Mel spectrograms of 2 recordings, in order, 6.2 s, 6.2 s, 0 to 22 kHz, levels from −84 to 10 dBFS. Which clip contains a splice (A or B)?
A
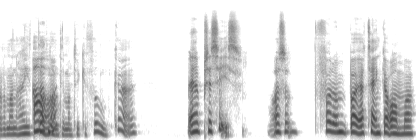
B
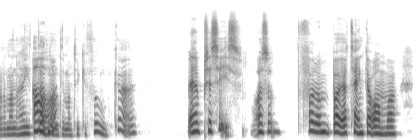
B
